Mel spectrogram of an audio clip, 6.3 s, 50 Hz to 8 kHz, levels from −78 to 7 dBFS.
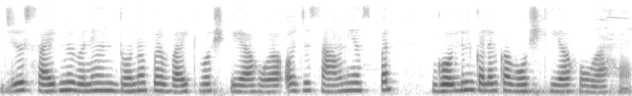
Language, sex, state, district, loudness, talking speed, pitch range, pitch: Hindi, female, Bihar, Kishanganj, -33 LUFS, 235 wpm, 195-225 Hz, 210 Hz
